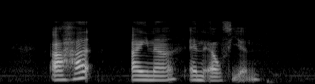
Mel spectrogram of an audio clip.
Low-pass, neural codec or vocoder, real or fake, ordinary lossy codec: none; none; real; none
